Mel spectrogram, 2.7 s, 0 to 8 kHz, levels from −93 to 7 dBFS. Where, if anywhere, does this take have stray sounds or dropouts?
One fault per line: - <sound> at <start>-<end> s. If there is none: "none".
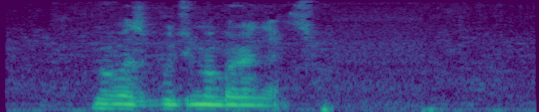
none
